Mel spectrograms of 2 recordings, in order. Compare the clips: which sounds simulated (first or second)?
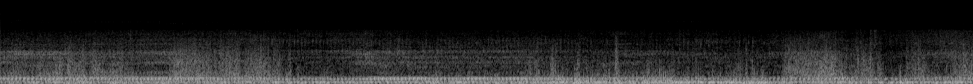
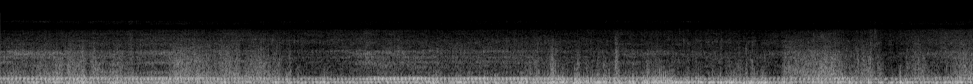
second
